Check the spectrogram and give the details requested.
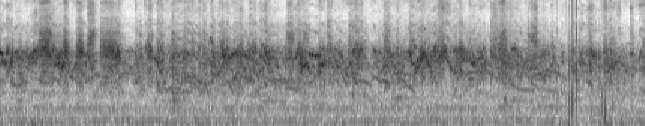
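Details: Aviary colony of budgies, a thick chorus of harsh squawks and twitters from many birds, rising and falling in waves, with two sharp clicks near the end.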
